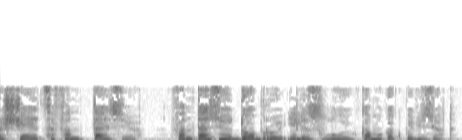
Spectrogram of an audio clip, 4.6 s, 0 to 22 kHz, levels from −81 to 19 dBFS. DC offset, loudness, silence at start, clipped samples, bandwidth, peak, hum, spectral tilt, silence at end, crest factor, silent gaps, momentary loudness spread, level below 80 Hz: under 0.1%; -25 LUFS; 0 s; under 0.1%; 8.8 kHz; -8 dBFS; none; -4 dB/octave; 0.1 s; 18 dB; none; 9 LU; -58 dBFS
